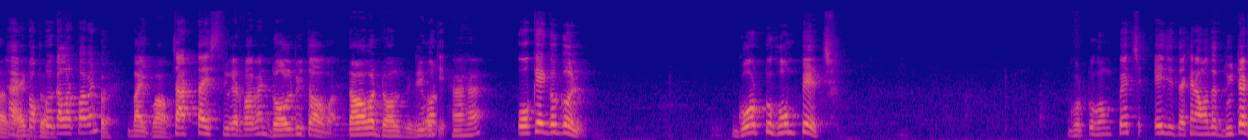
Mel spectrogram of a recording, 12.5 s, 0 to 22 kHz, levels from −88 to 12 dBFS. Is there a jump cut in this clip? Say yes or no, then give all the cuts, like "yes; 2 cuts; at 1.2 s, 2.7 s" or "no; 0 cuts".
yes; 2 cuts; at 1.2 s, 4.4 s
